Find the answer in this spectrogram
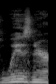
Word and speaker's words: Wisner: It's Wisner, apparently, is the correct pronunciation. We've gotten that wrong, too.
